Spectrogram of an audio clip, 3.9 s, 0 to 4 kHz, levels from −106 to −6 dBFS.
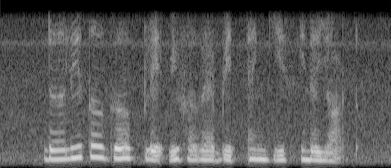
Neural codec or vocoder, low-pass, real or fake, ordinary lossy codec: vocoder, 44.1 kHz, 80 mel bands, Vocos; 3.6 kHz; fake; none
